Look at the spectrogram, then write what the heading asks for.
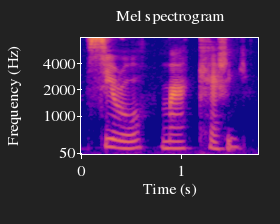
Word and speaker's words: Ciro Marchetti: I saw his correct pronunciation in some video. Ciro Marchetti.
